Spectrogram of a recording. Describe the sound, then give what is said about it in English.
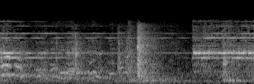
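A telephone bell rings continuously and fairly loudly, its bright metallic trill briefly dipping before resuming at full strength, with faint murmuring voices in the background. “Yeah, any idiot can fix a phone.”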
